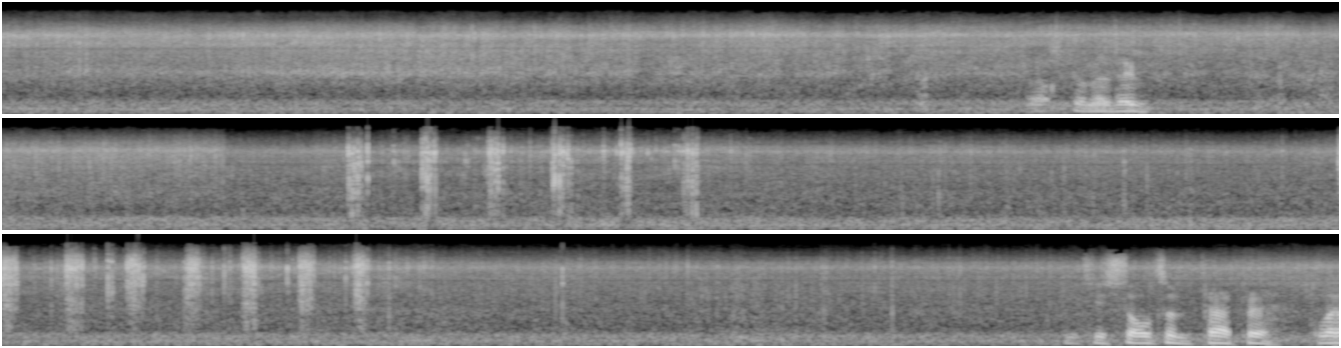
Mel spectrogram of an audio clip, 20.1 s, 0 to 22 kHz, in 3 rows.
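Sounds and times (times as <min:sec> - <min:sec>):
steak sizzling in a frying pan: 0:00.0 - 0:20.0
grinder crunching: 0:08.4 - 0:10.3, 0:13.4 - 0:15.4.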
